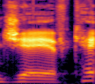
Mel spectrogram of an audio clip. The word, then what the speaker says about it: JFK: And he pronounces the name literally. During a date with Laura, he says, "We should have seen Jika." Like he pronounces it as it's spelled. Oh, God, he's so stupid. I love it. And when Laura corrects him and says, "You mean JFK," he goes, "I know how it's spelled."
